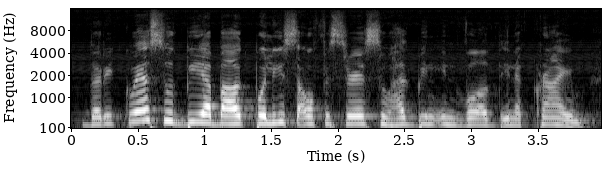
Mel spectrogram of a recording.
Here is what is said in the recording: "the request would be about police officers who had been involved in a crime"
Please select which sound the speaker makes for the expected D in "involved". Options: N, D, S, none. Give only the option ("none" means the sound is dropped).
D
